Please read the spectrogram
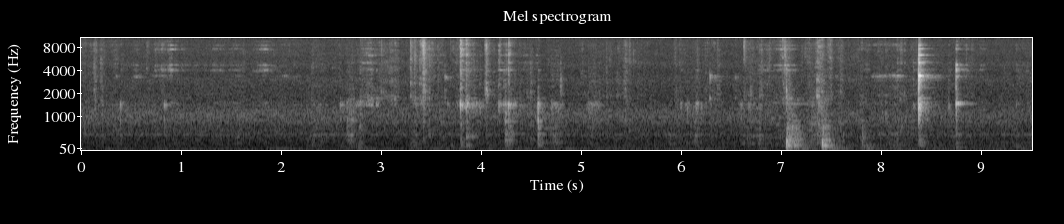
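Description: Handling noise of a cut glass bottle and a textile cable on a silicone work mat: scattered light clinks and knocks, with a dull thump about seven seconds in and a sharp click just after eight seconds.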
